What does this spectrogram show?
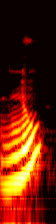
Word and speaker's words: nous: When a word ends in a consonant in French, you do not pronounce the consonant. Yes, so the word is pronounced nous and not nous.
